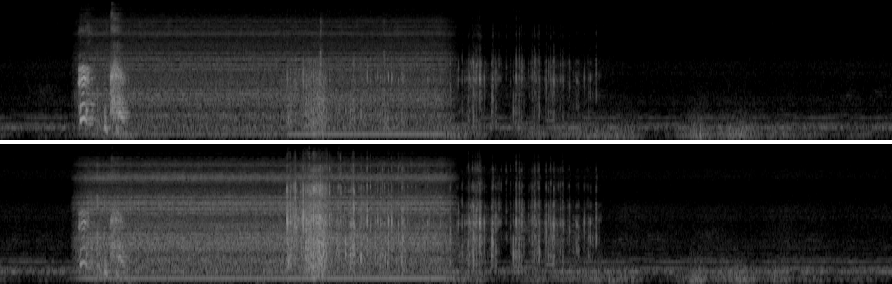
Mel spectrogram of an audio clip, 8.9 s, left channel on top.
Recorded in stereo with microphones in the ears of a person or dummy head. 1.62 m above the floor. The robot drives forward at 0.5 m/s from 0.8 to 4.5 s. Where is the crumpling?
80° right; by 6.1 s 35° right (ahead or behind).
